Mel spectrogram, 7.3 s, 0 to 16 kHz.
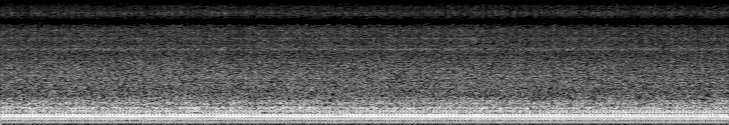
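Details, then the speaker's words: Poulan Pro 961980056 snowblower after dirty carburetor cleaning: small single-cylinder engine holds steady, even idle with regular beat, no misses or knocks; running normally, though some bad gas may remain in tank bottom. "so it did get running it's running right now you can probably hear it outside I'm gonna let it run for 15-20 minutes"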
